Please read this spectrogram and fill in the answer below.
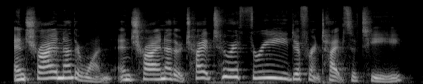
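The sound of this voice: On a very clean recording with a silent background, a woman with an Alabama accent talks at a fairly quick pace, her fairly high voice making big pitch swings. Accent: Alabama Southern American.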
